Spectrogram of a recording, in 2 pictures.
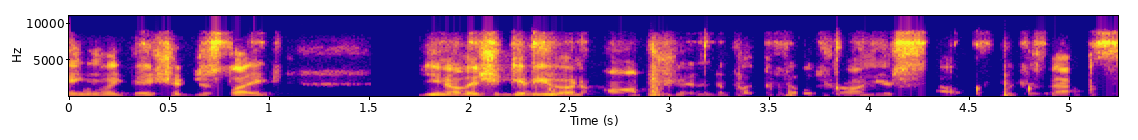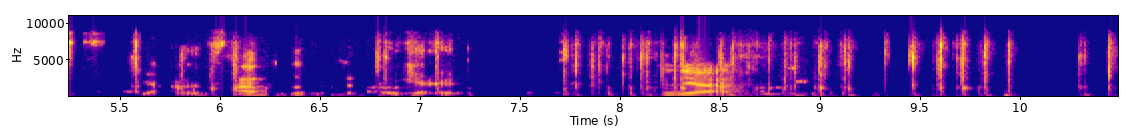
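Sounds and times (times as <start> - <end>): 
speech: 0.0 - 9.2
computer keyboard typing: 4.6 - 10.4.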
